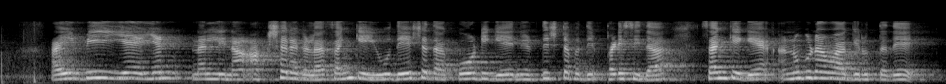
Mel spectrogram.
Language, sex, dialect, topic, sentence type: Kannada, female, Coastal/Dakshin, banking, statement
